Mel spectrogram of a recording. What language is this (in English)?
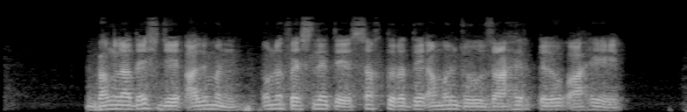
Sindhi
